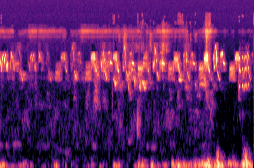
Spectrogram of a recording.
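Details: Oriental Pratincoles, summer visitors in Taiwan, give short, sharp, high chirping notes in quick irregular bursts, possibly from several birds, over a steady low wind rumble.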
